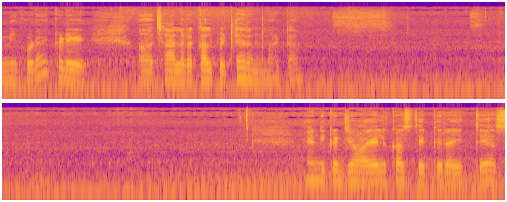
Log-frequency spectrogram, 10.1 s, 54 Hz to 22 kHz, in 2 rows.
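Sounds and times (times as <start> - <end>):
auto-rickshaw engine droning: 0.0 - 10.0
road noise: 0.0 - 10.0.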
